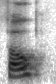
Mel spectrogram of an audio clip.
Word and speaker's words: FOAP: Have you heard about FOAP? No. What's that one about? It's spelled like soap, but with an F.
